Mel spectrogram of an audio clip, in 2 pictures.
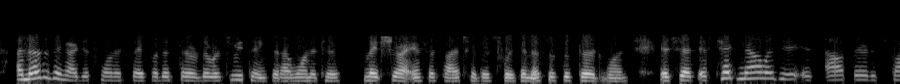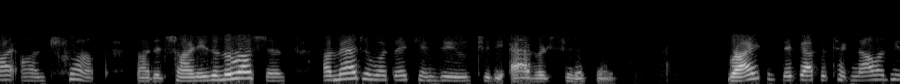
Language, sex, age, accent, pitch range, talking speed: English, female, 60-79, American, 165-225 Hz, 205 wpm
